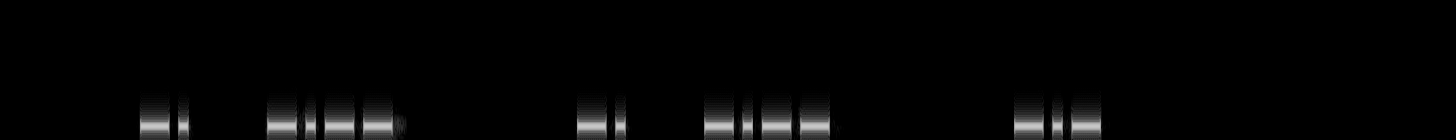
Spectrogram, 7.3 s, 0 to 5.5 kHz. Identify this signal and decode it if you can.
Morse code, heard as a keyed tone, about 25 wpm, spaced as for 15 wpm, 550 Hz. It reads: NY NY K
